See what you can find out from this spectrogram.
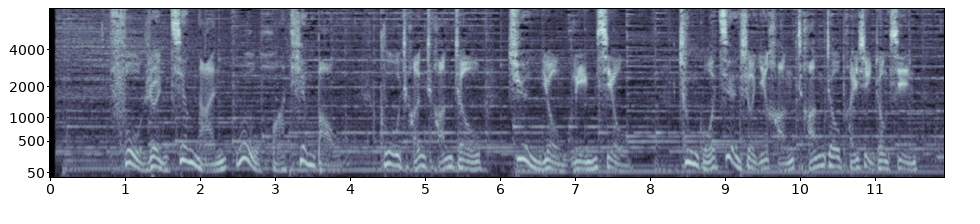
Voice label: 男40 专题 抒情解说, 国语男声配音

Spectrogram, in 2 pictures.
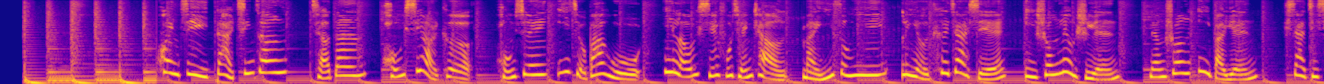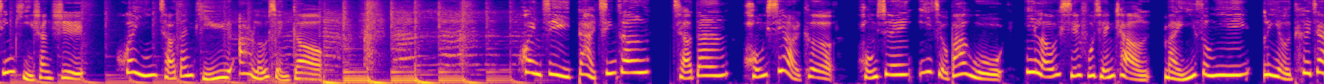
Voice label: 女 促销 换季大清仓

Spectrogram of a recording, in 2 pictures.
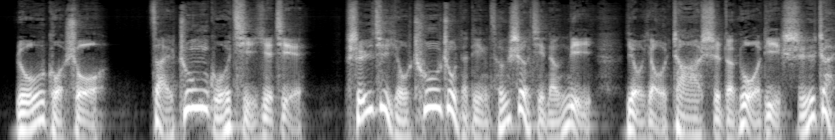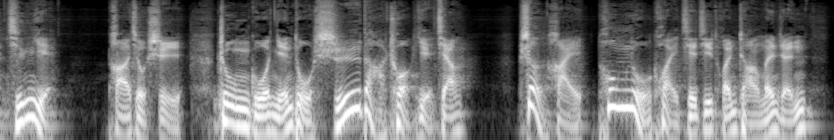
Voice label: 男 人物简介; 某集团掌门人; 个人视频简介

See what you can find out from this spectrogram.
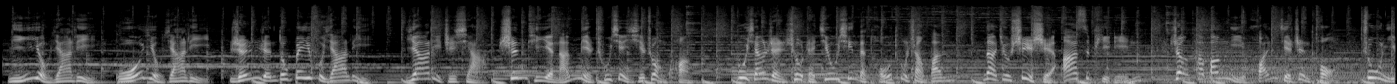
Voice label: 男, 产品介绍, 医药类, 阿司匹林产品介绍

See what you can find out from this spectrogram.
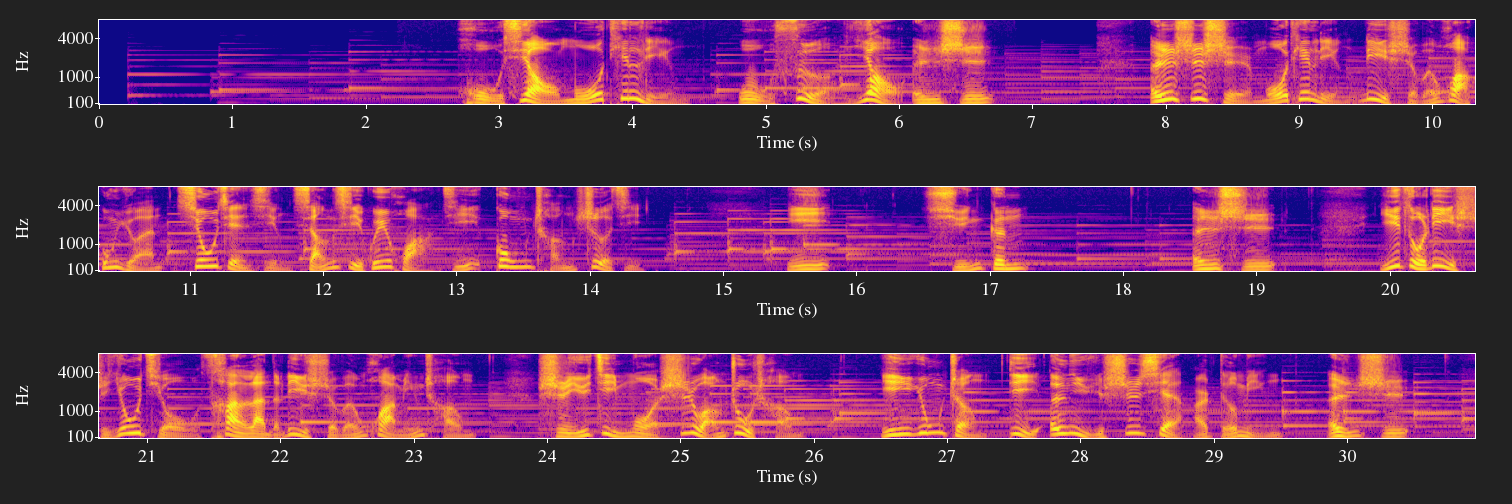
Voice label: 男 专题 宣传片, 国语男声配音, 浑厚; 恩施项目

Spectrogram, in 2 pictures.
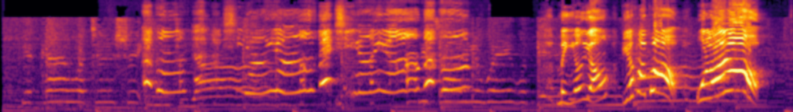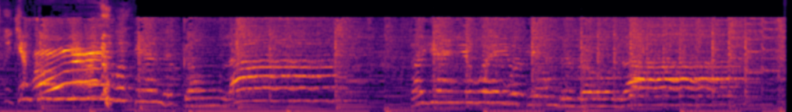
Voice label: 角色模仿, 国语女声配音; 模仿喜洋洋美羊羊

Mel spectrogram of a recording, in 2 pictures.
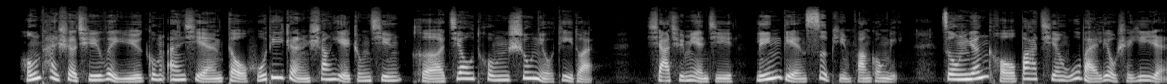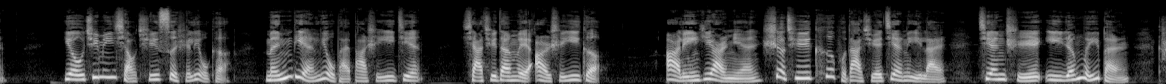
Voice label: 女 纪实; 宏泰社区科普活动纪实

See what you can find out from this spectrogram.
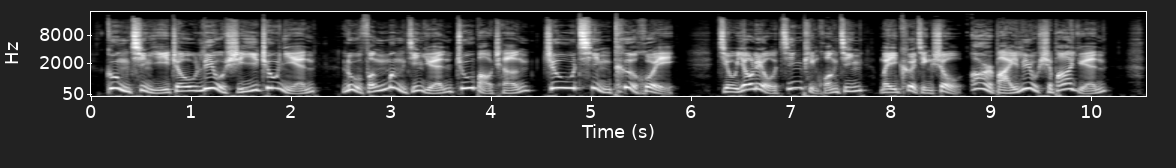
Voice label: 叫卖 店铺广告; 禄丰梦金园珠宝城

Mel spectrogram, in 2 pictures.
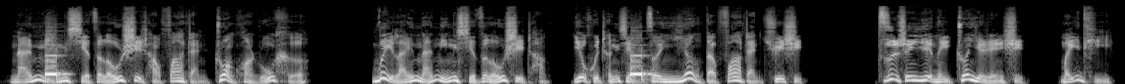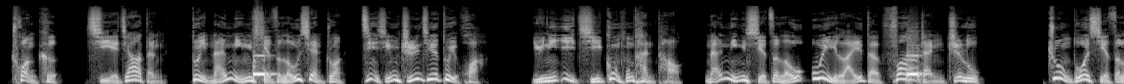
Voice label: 男 宣传广告; 暨2015年南宁写字楼白皮书发布会宣传

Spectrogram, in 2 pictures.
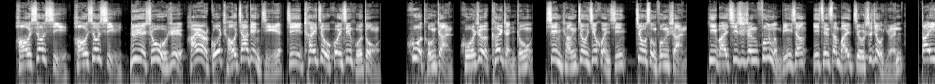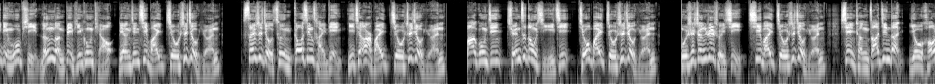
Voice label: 促销广告; 彩电

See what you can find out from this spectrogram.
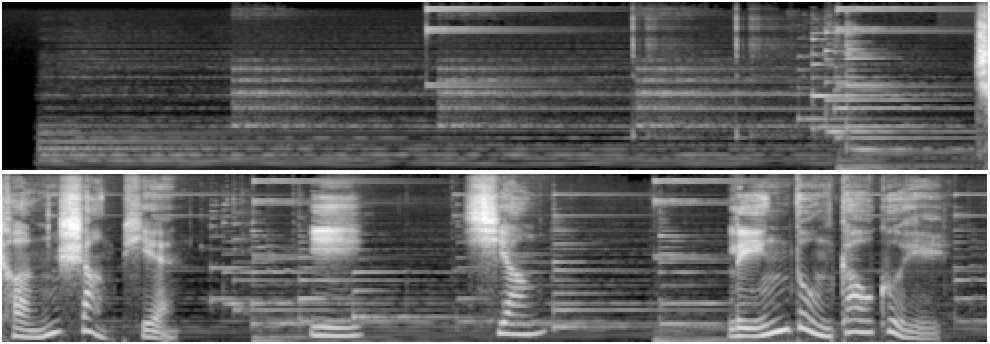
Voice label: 女 香业 抒情慢速; 普陀

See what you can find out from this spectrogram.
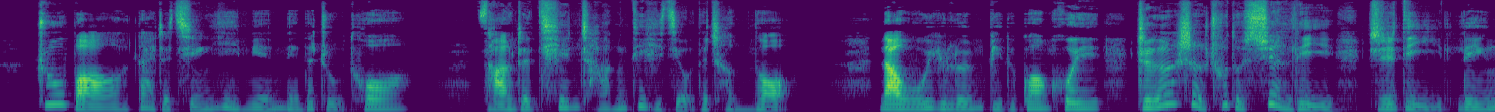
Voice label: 女 广告 珠宝

